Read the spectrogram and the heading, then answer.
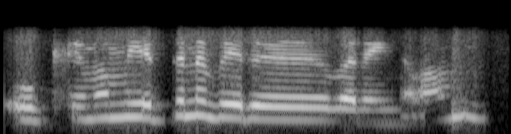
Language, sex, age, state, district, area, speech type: Tamil, female, 18-30, Tamil Nadu, Tirunelveli, urban, conversation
